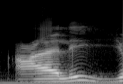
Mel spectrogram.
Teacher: العین کو اچھی طرح سے گلے کے درمیان سے پڑھیں گے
